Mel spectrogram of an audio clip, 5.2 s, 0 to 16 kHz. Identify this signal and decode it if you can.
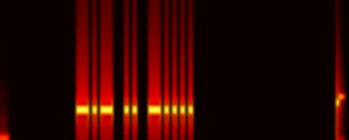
Morse code, heard as a keyed tone, about 20 wpm, 700 Hz. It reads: KI6
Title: USA Call Sign Prefixes - Repeated 2x - 20wpm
